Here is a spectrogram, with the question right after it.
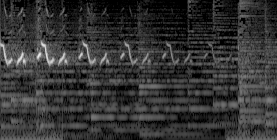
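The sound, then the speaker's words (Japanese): A sparrow with a broken hip chirps sadly in the grass at the corner of a garden, in a quick series of short, thin tweets, clear, repeating throughout over a soft, sustained musical background. “ある朝心優しいおばあさんがほうきで庭を掃いていますと、庭の隅の草むらでチッチッと悲しそうに鳴くスズメがいました。”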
